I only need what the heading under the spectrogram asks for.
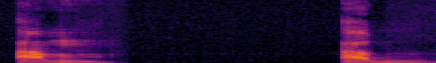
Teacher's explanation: Jadi kalau huruf mim dan ba itu mulut tertutup rapat. Am, ab, keduanya nempel.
